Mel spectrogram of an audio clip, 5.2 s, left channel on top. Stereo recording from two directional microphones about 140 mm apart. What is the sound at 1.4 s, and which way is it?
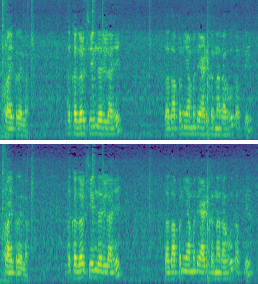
Speech, 80° right.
